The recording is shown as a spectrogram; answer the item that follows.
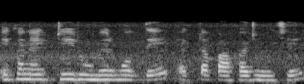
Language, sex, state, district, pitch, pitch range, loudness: Bengali, female, West Bengal, Jalpaiguri, 215 Hz, 205-235 Hz, -16 LUFS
